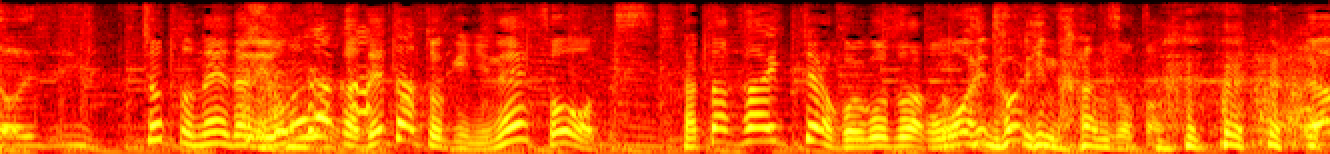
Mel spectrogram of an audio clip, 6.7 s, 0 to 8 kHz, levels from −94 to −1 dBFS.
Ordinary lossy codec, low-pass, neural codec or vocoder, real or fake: none; 7.2 kHz; none; real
